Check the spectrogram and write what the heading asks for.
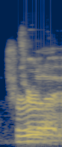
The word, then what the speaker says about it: CHIRLA: Chirla is how you say it.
